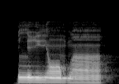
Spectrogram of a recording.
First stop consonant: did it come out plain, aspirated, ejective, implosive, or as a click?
plain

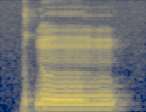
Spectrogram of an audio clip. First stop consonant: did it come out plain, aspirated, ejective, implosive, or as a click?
implosive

